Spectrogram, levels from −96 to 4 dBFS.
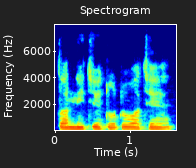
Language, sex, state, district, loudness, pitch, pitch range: Bengali, male, West Bengal, Malda, -17 LUFS, 135 Hz, 135-140 Hz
